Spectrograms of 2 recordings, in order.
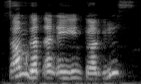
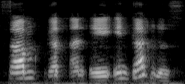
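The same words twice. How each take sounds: First: The pitch rises on calculus, like a question. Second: The pitch is high throughout, like an exclamation.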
